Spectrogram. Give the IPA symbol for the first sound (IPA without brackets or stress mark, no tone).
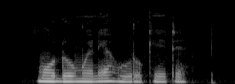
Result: m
